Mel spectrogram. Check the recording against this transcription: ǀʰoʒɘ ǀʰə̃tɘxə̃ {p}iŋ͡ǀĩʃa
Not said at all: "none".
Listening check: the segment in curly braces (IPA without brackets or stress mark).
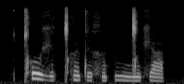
p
